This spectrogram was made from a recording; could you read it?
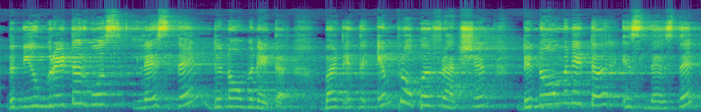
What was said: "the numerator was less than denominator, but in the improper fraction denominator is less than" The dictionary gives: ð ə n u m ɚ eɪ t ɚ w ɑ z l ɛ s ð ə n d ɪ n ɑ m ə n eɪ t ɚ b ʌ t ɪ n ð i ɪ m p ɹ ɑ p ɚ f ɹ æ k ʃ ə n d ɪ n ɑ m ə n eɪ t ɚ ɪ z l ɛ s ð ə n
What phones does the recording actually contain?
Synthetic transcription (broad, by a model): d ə n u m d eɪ t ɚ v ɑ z l ɛ s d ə n d ɪ n ɑ m ə n eɪ t ɚ b ʌ t ɪ n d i ɪ m p ɹ ɑ p ɚ f ɹ æ k ʃ ə n d ɪ n ɑ m ə n eɪ t ɚ ɪ z l ɛ s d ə n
